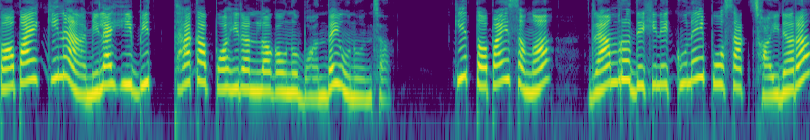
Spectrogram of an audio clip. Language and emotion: Nepali, angry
